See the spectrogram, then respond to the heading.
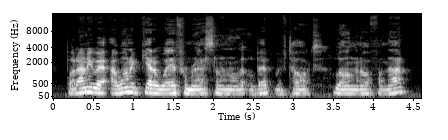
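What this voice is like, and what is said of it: Irish accent. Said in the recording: “as you can tell, even though I'm living in Australia, I'm um, born in Ireland and I've got that Irish accent”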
